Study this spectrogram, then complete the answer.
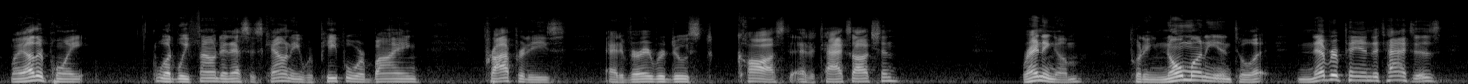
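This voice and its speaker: With lively intonation and long, frequent pauses, a man talks at a moderate pace and a medium pitch. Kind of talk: panel discussion. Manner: loud.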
